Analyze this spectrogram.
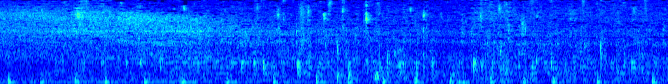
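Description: Pua pitha batter of flour, semolina and sugar frying in hot oil after being spooned into the pan: a steady sizzle and bubbling with many small pops, the hiss strongest in the first couple of seconds.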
